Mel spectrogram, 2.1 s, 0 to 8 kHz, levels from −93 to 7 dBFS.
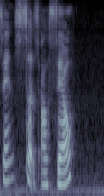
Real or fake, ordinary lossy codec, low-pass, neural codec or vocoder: real; none; none; none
